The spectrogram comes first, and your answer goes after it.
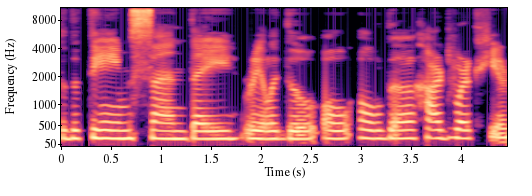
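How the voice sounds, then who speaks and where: Against a quiet background, a woman speaks at a very slow pace with a dry, close sound and no echo. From Croatia. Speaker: mentor and project manager. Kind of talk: casual interview.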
